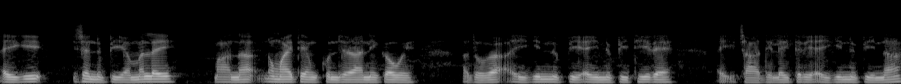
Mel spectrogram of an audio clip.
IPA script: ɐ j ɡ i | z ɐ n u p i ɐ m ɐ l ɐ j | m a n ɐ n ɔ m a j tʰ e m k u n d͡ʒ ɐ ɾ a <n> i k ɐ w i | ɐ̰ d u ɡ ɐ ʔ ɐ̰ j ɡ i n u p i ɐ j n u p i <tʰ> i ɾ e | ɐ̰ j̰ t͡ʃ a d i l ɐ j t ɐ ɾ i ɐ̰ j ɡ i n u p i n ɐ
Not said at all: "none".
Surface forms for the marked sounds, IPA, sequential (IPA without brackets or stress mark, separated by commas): n, tʰ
